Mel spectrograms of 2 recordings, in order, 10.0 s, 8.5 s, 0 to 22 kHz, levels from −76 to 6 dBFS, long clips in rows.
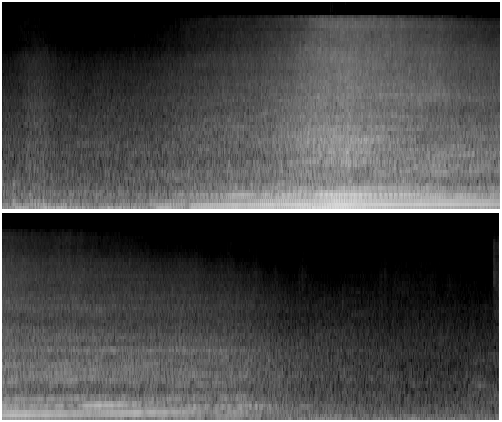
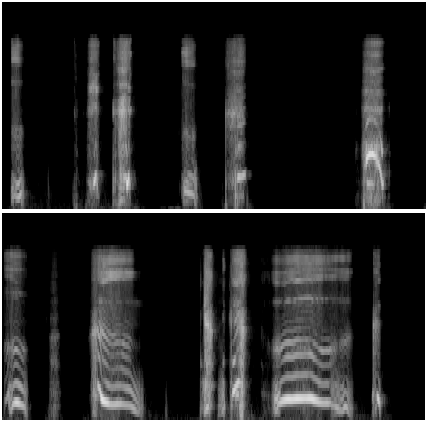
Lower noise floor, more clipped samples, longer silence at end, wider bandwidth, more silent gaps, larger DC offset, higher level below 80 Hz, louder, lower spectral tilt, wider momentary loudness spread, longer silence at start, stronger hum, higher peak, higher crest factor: second, -40 dBFS vs -64 dBFS; neither; second, 0.1 s vs 0.45 s; first, 16 kHz vs 11 kHz; second, none vs 2.04-2.19 s, 2.52-3.52 s, 3.91-4.08 s, 4.54-4.65 s, 4.85-5.03 s; neither; first, -24 dBFS vs -58 dBFS; about the same, -16 LUFS vs -17 LUFS; first, -6 dB/octave vs -2 dB/octave; first, 23 LU vs 14 LU; about the same, 0 s vs 0.1 s; neither; about the same, 0 dBFS vs 0 dBFS; about the same, 18 dB vs 18 dB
